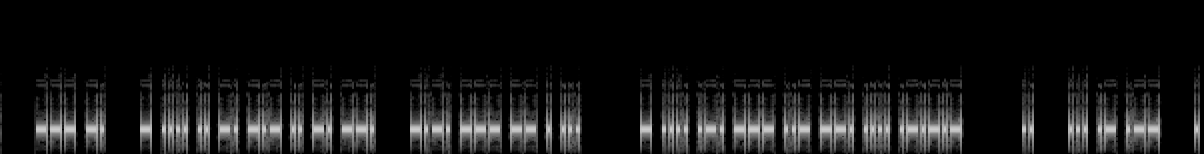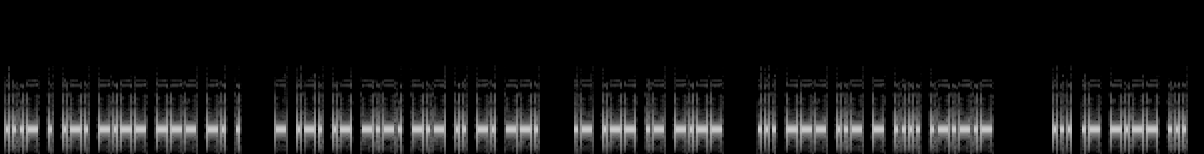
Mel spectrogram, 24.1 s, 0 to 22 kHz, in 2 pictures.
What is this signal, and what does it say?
Morse code, heard as a keyed tone, about 34 wpm, 650 Hz. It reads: ON THINKING COMES THROUGH. I SAW EVERYONE TRACKING AWAY SOUTH. SAYS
